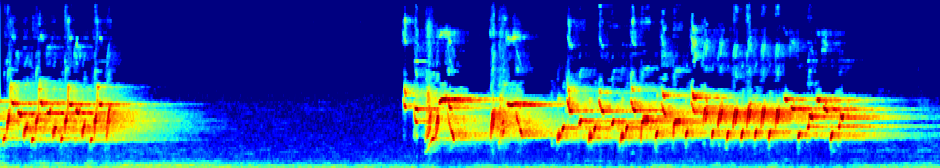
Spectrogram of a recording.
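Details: European goldfinch in the Wedani song style, Morocco: a brief jingling burst, silence, then a long lively run of twittering and trilled chatter.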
